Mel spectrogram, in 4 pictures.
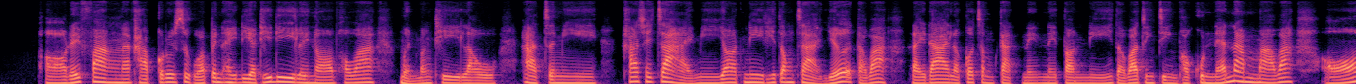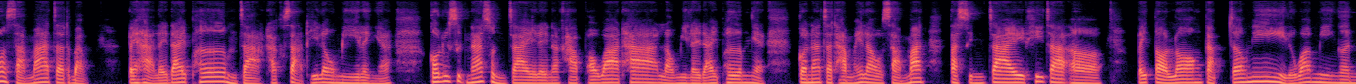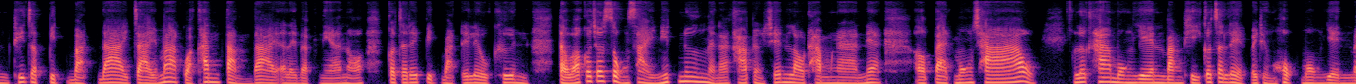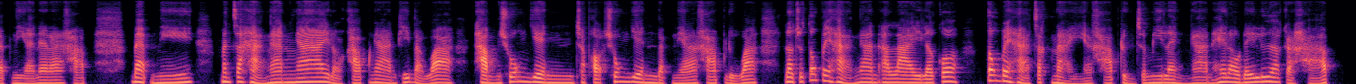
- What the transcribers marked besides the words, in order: none
- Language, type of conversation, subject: Thai, advice, ฉันควรจัดงบรายเดือนอย่างไรเพื่อให้ลดหนี้ได้อย่างต่อเนื่อง?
